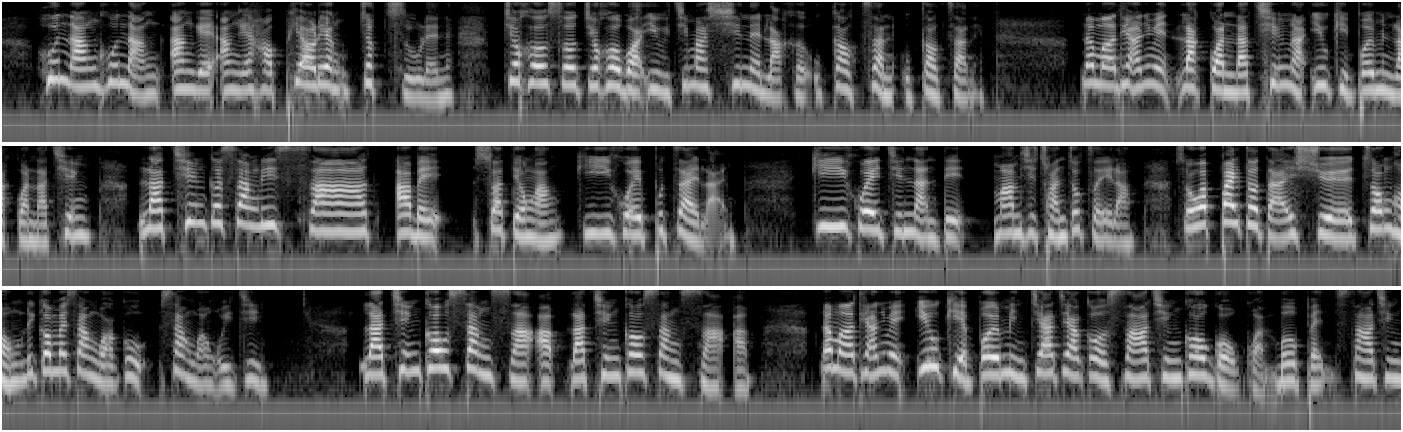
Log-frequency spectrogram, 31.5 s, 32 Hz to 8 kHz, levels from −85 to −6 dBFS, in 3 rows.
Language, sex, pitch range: Chinese, female, 215-295 Hz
